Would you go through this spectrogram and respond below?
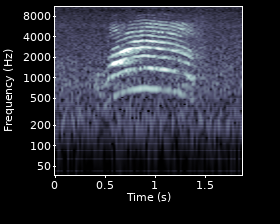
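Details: A cat gives one clear meow lasting about a second. It is rich in harmonics, rises slightly, then eases downward, against a quiet, steady background.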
